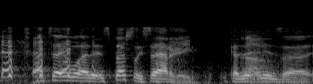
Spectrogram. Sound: laughter

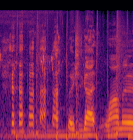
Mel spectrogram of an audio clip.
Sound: laughs

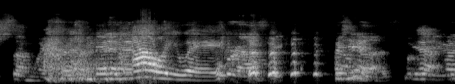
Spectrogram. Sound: laughter

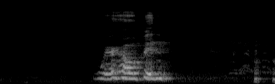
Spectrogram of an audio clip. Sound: laughing

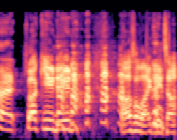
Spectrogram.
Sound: laughing

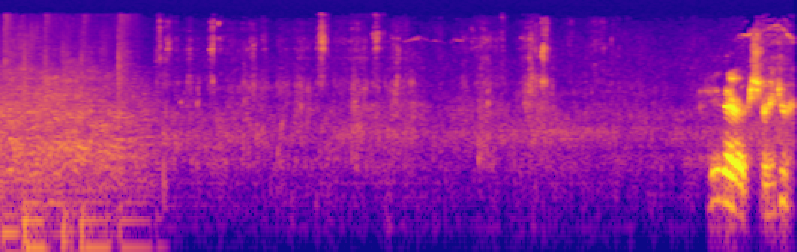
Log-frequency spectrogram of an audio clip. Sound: leaves crunching under feet

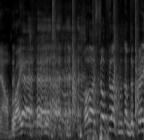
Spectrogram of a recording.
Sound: scattered applause

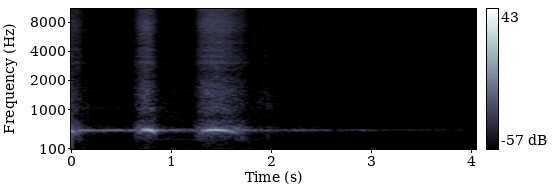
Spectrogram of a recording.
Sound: dove singing

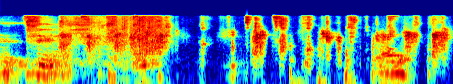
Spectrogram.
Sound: applause

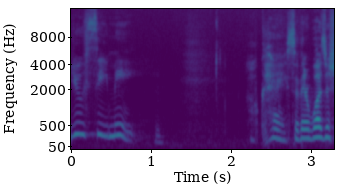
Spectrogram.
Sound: exhales

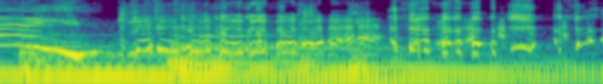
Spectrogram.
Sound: laughing

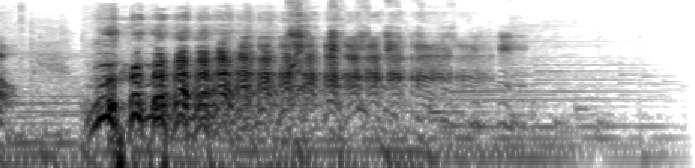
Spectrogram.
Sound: evil laugh

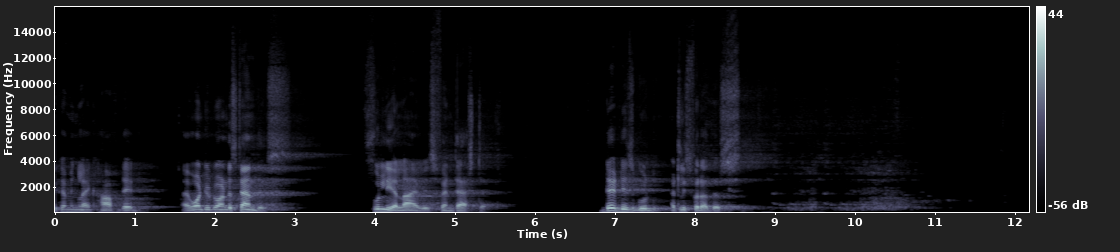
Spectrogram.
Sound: laughter

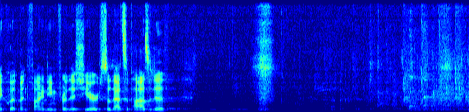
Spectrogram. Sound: clapping

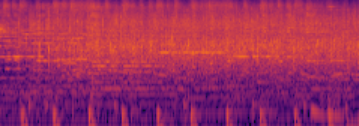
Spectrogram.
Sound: audience clapping

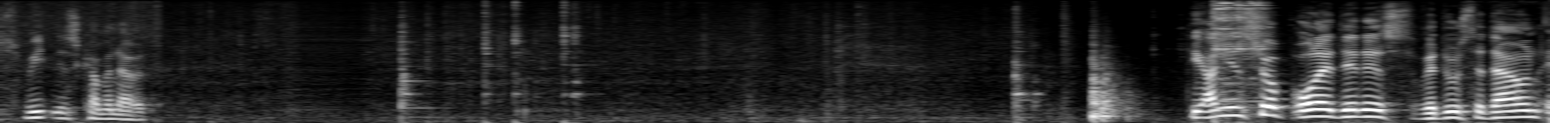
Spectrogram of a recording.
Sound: banging

